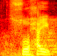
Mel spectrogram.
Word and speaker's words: Suhaib: Kalau Sad ni nak eja dalam Rumi ni, dia kalau kita eja S dia jadi Su tapi dia Su dengan sedikit tebal lah.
